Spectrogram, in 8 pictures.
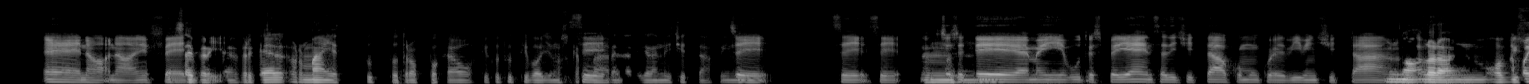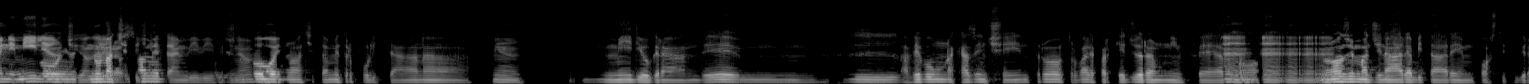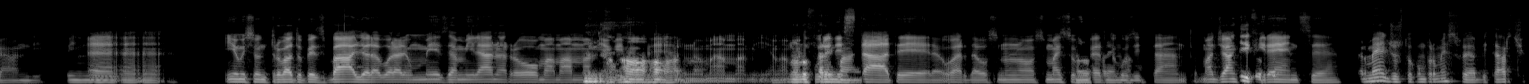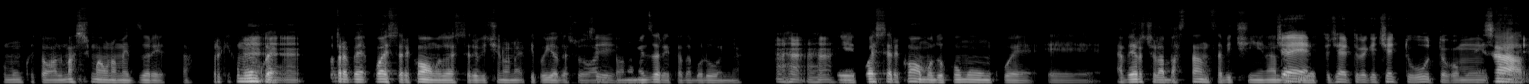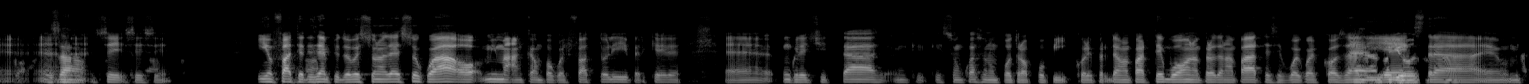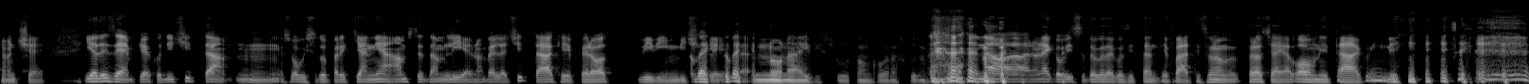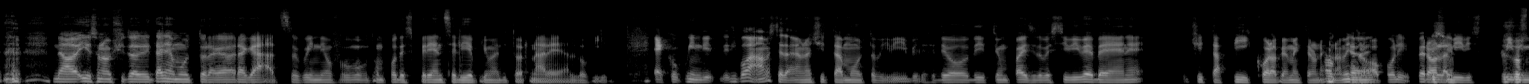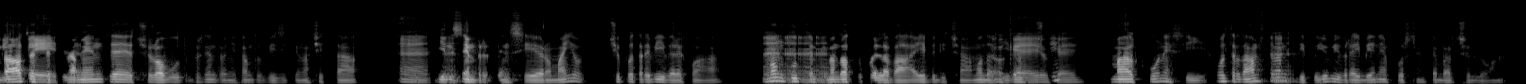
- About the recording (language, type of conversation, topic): Italian, unstructured, Cosa preferisci tra mare, montagna e città?
- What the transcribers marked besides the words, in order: other background noise; unintelligible speech; laughing while speaking: "No"; unintelligible speech; unintelligible speech; "infatti" said as "nfatti"; chuckle; chuckle; "però" said as "peò"; "cioè" said as "ceh"; giggle; laughing while speaking: "Sì"; tapping; in English: "vibe"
